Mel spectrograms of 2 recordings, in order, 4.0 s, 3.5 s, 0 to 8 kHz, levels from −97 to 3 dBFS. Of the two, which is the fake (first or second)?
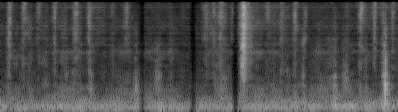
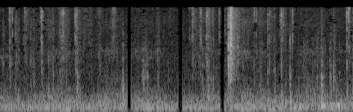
first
